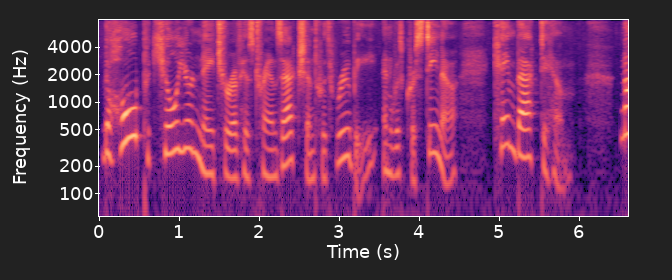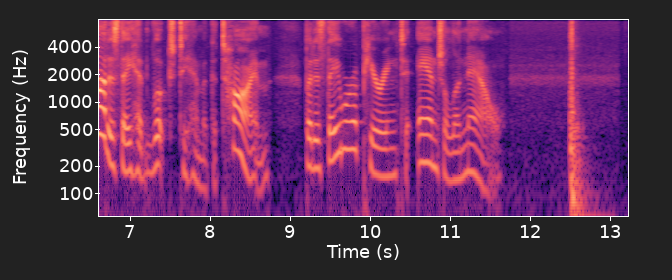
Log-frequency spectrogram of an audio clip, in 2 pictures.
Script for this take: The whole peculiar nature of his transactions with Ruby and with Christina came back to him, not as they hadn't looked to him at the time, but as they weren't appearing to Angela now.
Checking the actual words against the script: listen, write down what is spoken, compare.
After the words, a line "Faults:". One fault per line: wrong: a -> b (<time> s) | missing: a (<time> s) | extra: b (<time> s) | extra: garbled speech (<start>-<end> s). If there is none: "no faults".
The whole peculiar nature of his transactions with Ruby and with Christina came back to him, not as they had looked to him at the time, but as they were appearing to Angela now.
Faults:
wrong: hadn't -> had (7.0 s)
wrong: weren't -> were (9.6 s)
